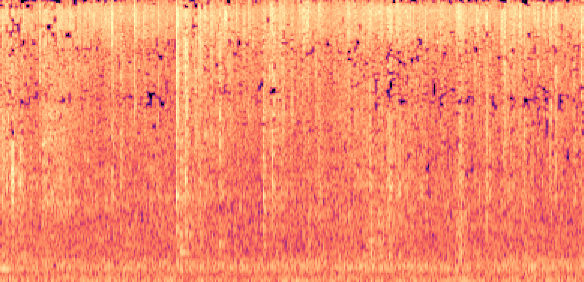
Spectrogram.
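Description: Large building fire burning: a steady rushing noise with scattered crackles and pops, one sharper pop about two and a half seconds in.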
